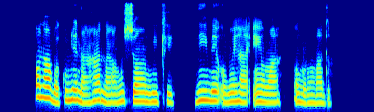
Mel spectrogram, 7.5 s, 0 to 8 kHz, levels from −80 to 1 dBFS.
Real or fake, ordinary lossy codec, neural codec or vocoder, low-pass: fake; none; vocoder, 22.05 kHz, 80 mel bands, HiFi-GAN; 7.2 kHz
